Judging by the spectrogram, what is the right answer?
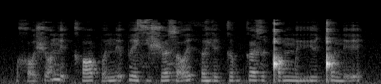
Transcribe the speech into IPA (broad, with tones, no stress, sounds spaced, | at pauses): x ɔ̰˩˧ ʃ ɔ̰˨˥ n ḛ˩ kʰ ɔ˨˥ p ə̰˧ n ḛ˨˥ p e˩˧ sʲ ə˩ ʃ œ˨˥ z ɔ̰˨˥ ɪ̯ h ə˨˥ j e˧ k ə˦˥ b k œ˦˥ z ʊ˧ ǃ ɔ˦˥ ŋ͡m ʊ˧ rʲ ʊ˧ ɪ̯ ǃ ʊ˥˩ n ḛ˦˥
